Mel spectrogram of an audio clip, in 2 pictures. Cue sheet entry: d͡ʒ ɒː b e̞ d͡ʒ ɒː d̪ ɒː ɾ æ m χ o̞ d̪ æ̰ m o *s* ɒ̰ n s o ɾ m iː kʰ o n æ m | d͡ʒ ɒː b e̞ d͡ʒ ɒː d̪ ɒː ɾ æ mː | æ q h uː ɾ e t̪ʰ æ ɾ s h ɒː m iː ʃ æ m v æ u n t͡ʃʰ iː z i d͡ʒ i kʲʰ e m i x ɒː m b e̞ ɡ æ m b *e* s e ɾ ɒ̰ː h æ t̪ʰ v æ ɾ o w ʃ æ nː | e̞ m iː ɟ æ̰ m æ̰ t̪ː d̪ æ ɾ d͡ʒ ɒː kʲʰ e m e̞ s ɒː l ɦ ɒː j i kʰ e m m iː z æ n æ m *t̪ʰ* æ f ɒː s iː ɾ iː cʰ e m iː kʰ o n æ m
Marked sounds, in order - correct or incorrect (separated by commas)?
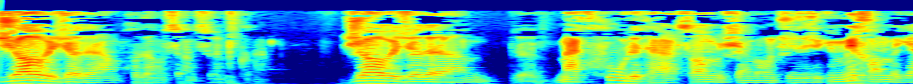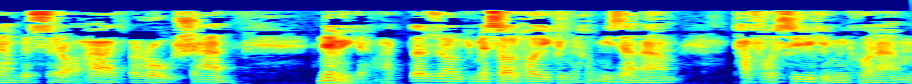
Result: correct, correct, correct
